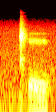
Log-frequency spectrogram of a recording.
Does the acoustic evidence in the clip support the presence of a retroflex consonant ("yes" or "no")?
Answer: no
